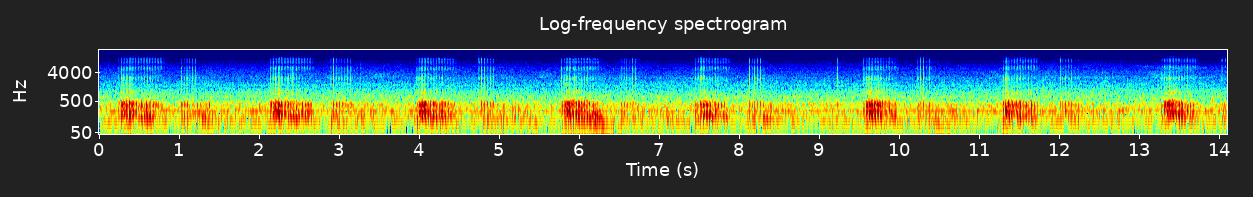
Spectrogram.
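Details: Purring from Heidi, a domestic cat recently adopted alongside Dinah, as her head is massaged in a small closet; rhythmic low buzzing that surges on each breath, about every two seconds, with no other sounds.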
